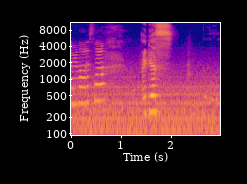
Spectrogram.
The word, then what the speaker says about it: Ladislav: in, they do take the time and they pronounce it properly, it's interesting. When they say Ladislav, like, even for me it's hard to say it. Really? Yeah. Do you like when people call you Ladislav?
